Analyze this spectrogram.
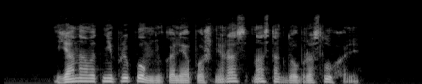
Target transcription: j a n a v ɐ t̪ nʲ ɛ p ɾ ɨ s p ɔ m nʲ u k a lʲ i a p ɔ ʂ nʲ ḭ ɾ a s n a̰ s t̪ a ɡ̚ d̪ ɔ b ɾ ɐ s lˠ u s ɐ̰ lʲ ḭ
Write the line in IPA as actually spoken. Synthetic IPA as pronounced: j a n a v ɐ t̪ nʲ ɛ p ɾ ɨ p ɔ m nʲ u k a lʲ i a p ɔ ʂ nʲ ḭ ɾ a s n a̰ s t̪ a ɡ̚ d̪ ɔ b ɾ ɐ s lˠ u x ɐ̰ lʲ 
